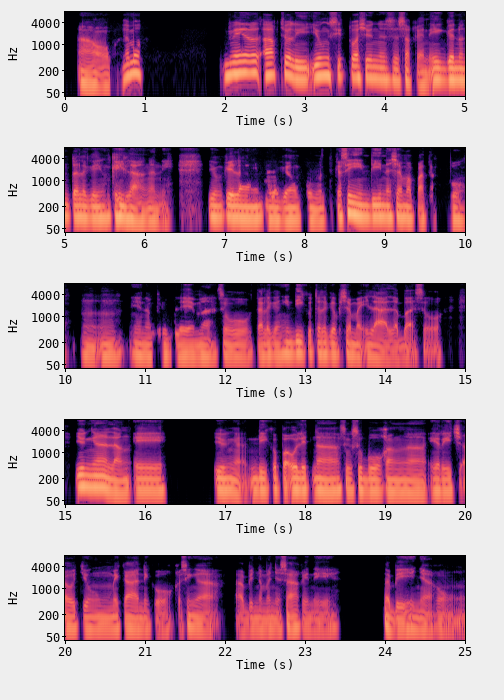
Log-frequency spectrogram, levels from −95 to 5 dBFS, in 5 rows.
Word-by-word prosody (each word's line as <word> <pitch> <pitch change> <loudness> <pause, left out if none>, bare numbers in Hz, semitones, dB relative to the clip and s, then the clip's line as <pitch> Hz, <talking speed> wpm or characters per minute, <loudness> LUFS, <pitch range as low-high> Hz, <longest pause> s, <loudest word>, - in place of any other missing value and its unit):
Ah, 90 -2 0
oo. 80 - -4 0.2
Alam 145 +4 +2
mo - - +6 1.1
ngayon 170 +3 +6
actually 150 -6 +4
yung 150 +2 +5
sitwasyon 135 -3 +1
ng 120 - +1
sasakyan, 105 -6 -2
eh, 115 +6 +2
ganun 115 -1 +4
talaga 100 -2 +3
yung 100 +1 +1
kailangan 90 -6 +2
eh. 75 0 -11 0.4
Yung 105 -2 +1
kailangan 100 -2 +4
talagang 90 -1 +1
pumunta, 90 -2 -3
kasi 120 +4 +5
hindi 110 0 +4
na 105 - +3
siya 105 0 +2
mapatakbo, 95 -2 -4 0.2
mm, 85 +3 -5
yun 90 -2 -3
ang 85 - -3
problema. 85 -1 -4
So 85 -1 -5
talagang 90 +1 -3
hindi 100 0 0
ko 100 - -5
talaga 100 -2 -2
siya 95 0 -4
mailalabas. 80 -4 -4
So - - -12 0.3
yun 125 0 +4
nga 120 -3 +5
lang, 90 -1 +1
eh, 95 0 0 0.6
yun 100 -2 +2
nga 80 - -4
hindi 100 0 0
ko 100 +1 -4
pa - - +1
ulit 100 -1 +3
na 95 -1 +1
susubukang, 95 -2 0
ah, 85 -1 -1
i-reach-out 95 -1 -2
yung 85 -1 -3
mekaniko, 85 -2 -4
kasi 95 - -6
nga 70 -2 -6 0.2
sabi 75 +3 -7
naman 80 0 -5
niya 75 - -5
sa'kin, 80 -4 -4
eh, 75 +5 -9 0.6
sabihin 80 +1 -2
niya 70 - -6
kung - - -8
95 Hz, 150 wpm, -23 LUFS, 85-105 Hz, 1.1 s, mo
